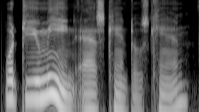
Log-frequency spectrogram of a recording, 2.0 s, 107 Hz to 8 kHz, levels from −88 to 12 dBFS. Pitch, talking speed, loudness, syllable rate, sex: 135 Hz, 210 wpm, -17 LUFS, 4.9 syllables/s, male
